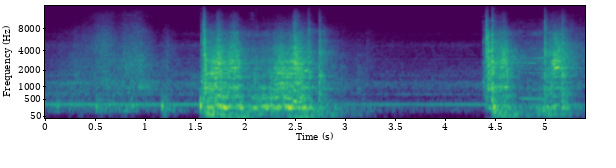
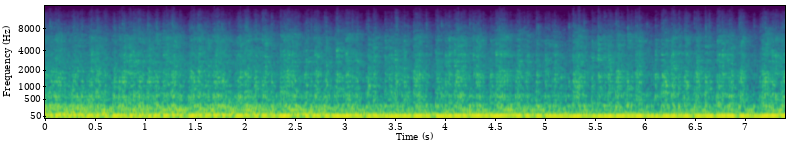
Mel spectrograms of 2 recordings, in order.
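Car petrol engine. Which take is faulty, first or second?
first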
